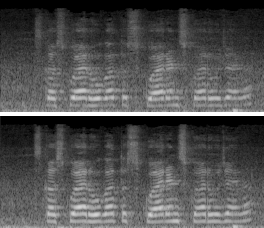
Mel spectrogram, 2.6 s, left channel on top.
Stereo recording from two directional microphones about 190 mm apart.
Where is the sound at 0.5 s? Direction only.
45° right (ahead or behind).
